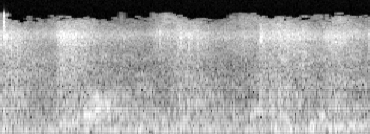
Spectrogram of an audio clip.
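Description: Indistinct voices over the steady background noise of an indoor shopping arcade.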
